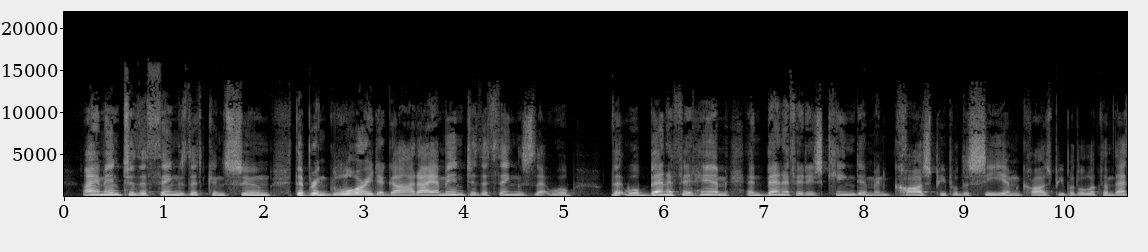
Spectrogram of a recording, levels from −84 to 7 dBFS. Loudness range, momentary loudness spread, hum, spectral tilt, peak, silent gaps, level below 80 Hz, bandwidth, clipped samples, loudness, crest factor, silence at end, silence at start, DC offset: 5 LU; 11 LU; none; -5.5 dB/octave; -2 dBFS; none; -58 dBFS; 16 kHz; under 0.1%; -23 LUFS; 22 dB; 0 s; 0.2 s; under 0.1%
